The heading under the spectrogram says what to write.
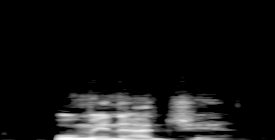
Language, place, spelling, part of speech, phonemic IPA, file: Occitan, Béarn, omenatge, noun, /umeˈnadʒe/, LL-Q14185 (oci)-omenatge.wav
- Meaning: homage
